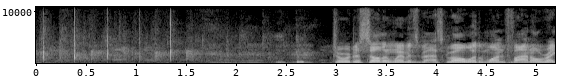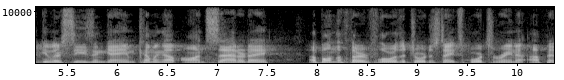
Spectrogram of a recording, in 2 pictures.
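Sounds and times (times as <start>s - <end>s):
hand claps from one person: 0.0s - 2.6s
speech: 3.0s - 10.3s.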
